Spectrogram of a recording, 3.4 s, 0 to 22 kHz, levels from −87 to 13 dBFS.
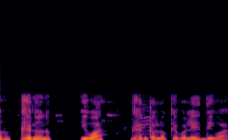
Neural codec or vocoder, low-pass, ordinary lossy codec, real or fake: none; 7.2 kHz; none; real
